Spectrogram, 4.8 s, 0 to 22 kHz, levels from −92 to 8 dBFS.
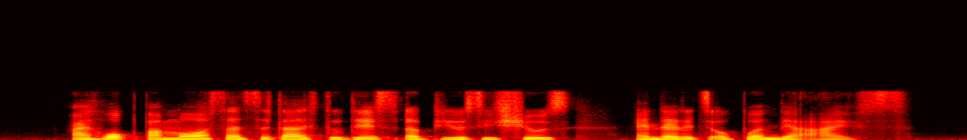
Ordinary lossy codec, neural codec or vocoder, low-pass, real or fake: none; codec, 16 kHz, 1 kbps, FunCodec, trained on Chinese and English, 50 frames a second; none; fake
